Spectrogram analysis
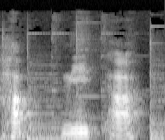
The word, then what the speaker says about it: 합니다: Now to me, it sounds like you're saying 합니다. The reason it sounds like a yum at the end of hab is that when you immediately end with a pyup and then begin with a nyun, because that pyup is shortened, it just immediately flows into the ni. So you are in fact saying 합니다, but because you say it so quickly, it turns into 합니다, 합니다, 합니다, 합니다.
